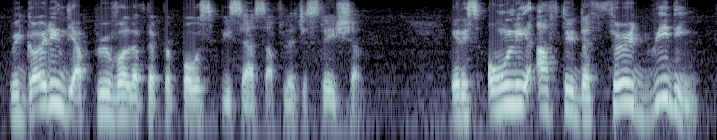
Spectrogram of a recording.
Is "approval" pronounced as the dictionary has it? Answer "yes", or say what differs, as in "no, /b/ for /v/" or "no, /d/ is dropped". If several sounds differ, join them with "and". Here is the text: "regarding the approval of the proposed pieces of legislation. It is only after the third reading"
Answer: yes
